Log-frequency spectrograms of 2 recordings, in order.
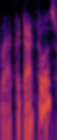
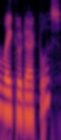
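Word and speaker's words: Rhacodactylus: And for those of you who don't know me, my name is Racodactylus, or Racodactylus. Either pronunciation is fine.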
